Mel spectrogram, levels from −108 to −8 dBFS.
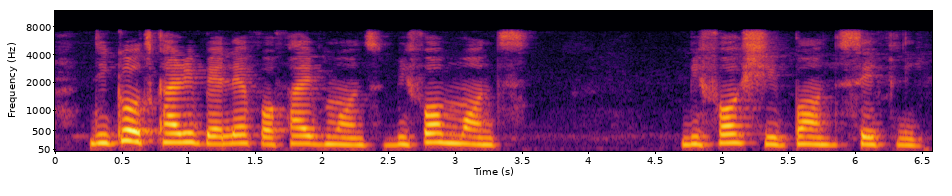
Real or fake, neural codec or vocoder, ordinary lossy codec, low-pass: real; none; none; 7.2 kHz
